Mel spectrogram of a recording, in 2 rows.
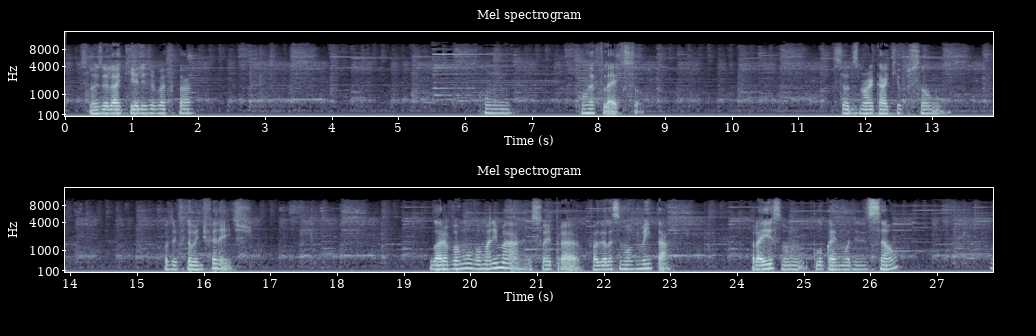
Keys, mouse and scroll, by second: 0.8-2.5 middle drag, 2.8-8.3 middle drag, 14.1-17.9 drag, 17.9-19.4 middle drag, 19.8-22.0 middle drag, 23.0 p, 24.2 Tab, 24.5 Tab.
